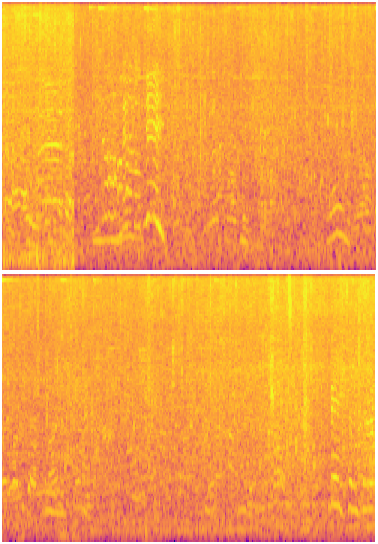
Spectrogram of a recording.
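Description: Horses' hooves splash through shallow water.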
